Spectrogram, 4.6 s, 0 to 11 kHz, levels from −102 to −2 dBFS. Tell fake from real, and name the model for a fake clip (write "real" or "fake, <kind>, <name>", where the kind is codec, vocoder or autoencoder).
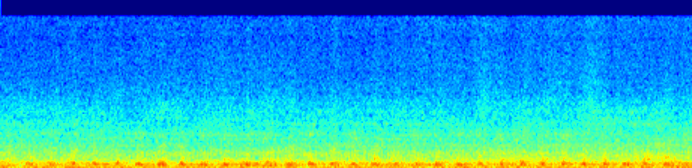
fake, autoencoder, DAC-VAE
